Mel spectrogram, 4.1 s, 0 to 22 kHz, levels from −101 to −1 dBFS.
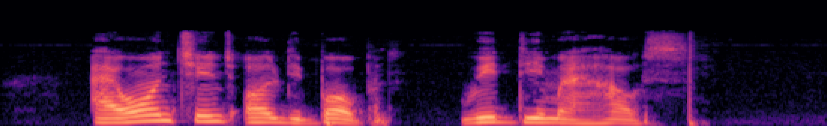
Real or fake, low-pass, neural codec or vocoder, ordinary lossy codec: real; none; none; none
